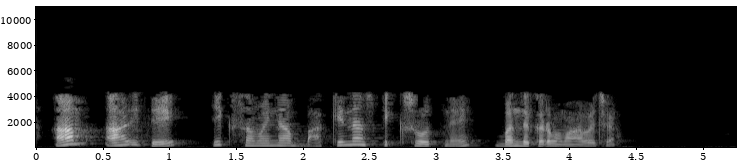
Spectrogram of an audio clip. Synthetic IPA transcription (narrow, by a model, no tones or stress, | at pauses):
amaɾit̪eː | ksəməjnabakinaseksɾot̪nebənd̪kəɾʋamãaʋet͡ʃʰe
